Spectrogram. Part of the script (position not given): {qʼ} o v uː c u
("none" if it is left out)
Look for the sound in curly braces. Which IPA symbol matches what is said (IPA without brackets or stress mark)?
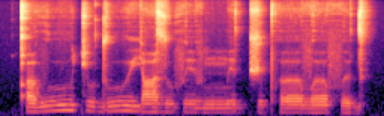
qʼ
